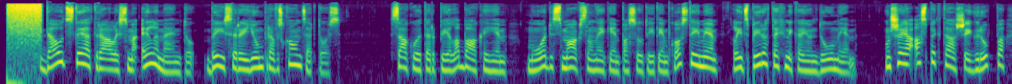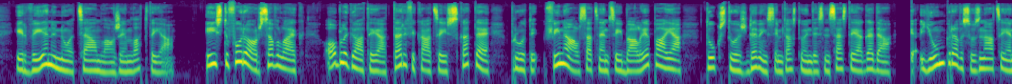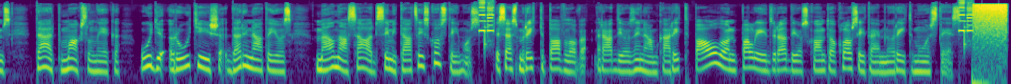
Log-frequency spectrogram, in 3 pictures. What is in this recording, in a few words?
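latvian female commercial; voice demos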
